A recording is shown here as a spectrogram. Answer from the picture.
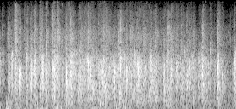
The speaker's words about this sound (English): A big round of applause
